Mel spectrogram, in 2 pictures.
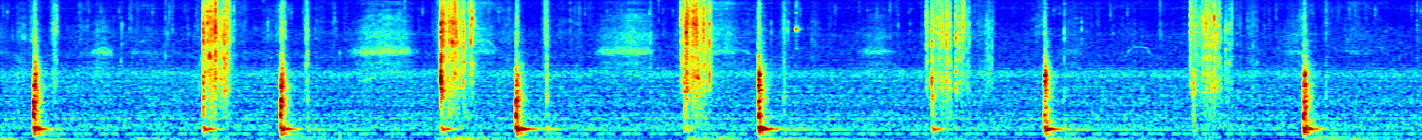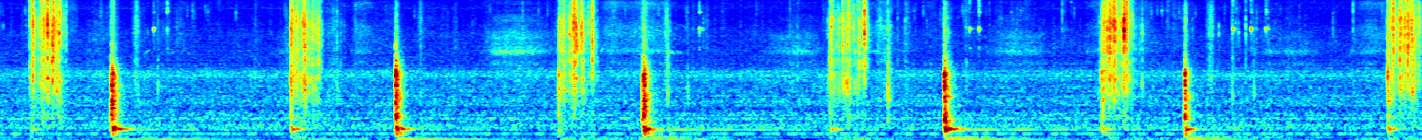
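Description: Tarot cards being handled and laid down on the table one at a time. There are about twenty sharp snaps, each with a short thud, coming every second or two and often in pairs, over a faint low hum.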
